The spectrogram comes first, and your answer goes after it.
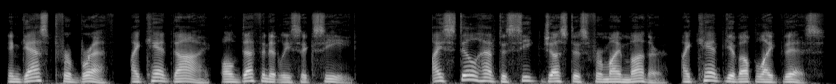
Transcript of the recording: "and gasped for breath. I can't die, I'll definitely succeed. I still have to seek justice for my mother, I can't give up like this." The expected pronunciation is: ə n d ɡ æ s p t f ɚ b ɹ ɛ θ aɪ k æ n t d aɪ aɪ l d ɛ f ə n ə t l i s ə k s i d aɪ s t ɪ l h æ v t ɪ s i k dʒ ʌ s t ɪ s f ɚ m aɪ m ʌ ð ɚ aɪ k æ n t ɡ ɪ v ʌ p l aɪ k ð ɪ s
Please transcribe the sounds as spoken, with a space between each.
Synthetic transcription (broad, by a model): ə n ɡ æ s p t f ɚ b ɹ ɛ θ aɪ k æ n d aɪ aɪ l d ɛ f ə n ə t l i s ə k s i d aɪ s t ɪ l h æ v t ɪ s i k dʒ ʌ s t ɪ s f ɚ m aɪ m ʌ ð ɚ aɪ k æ n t ɡ ɪ v ʌ p l aɪ k ð ɪ s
